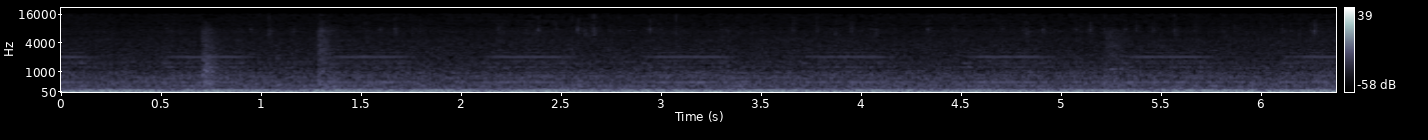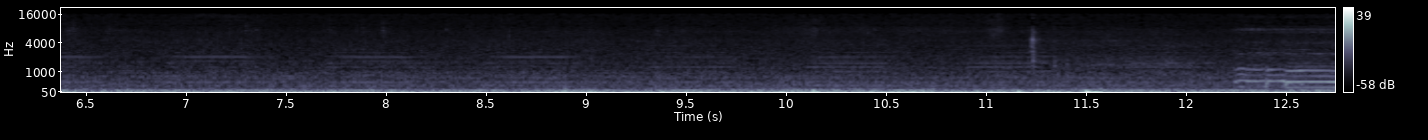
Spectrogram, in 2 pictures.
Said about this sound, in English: You don't hear car alarms very often anymore. That's the thing, is like they become so ubiquitous that mm-hmm. when you do hear them, nobody gives a shit.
